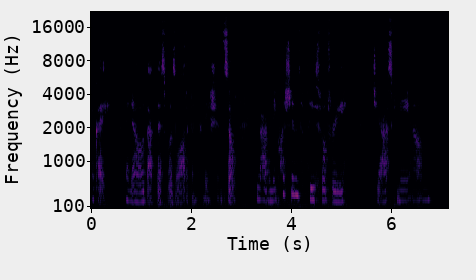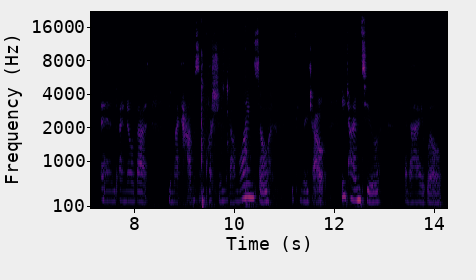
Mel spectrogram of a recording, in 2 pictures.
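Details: Adult woman speaking; normal speech.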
